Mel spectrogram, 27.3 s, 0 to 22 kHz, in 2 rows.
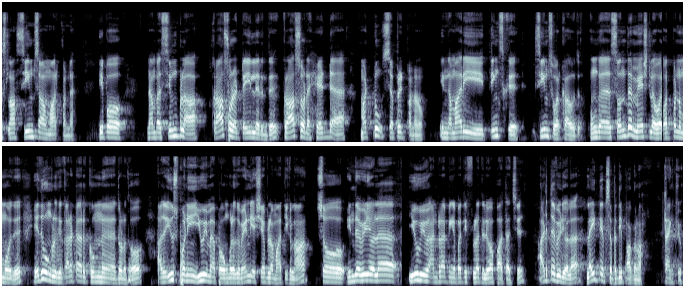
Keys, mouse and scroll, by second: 0.1 middle click, 1.2 shift+click, 1.7 middle click, 4.2 a, 8.6 middle click, 10.5 click, 11.4 middle click, 14.3 a, 14.6 middle click.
